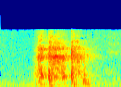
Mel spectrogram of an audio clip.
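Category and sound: human body sound, coughing away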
